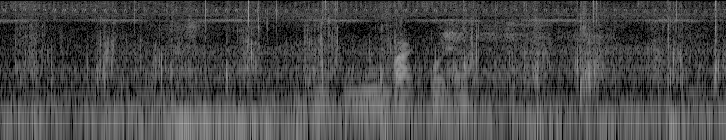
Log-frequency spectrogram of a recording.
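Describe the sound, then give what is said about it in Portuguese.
Footsteps cross an outdoor yard near a bridge, a few soft irregular scuffs over a steady noise bed, with people talking quietly beneath them. “Daqui a gente está caminhando no meio do pátio”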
